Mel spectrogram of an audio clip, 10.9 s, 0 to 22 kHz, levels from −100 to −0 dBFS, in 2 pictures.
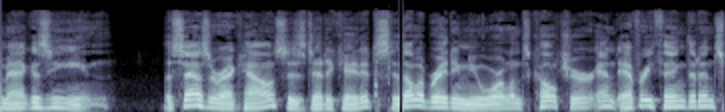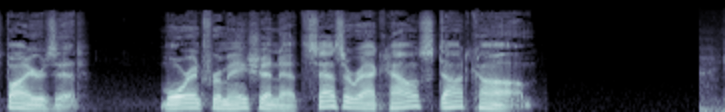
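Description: Frames out of order, from 2.80 to 3.03 s, just after "is dedicated": two neighbouring runs of four frames, each about 96 ms long, reached the decoder swapped and were played back in that order. The short stretch therefore comes out with its halves exchanged, heard as a brief garbled flutter. Nothing is lost, so the timing around it stays intact.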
